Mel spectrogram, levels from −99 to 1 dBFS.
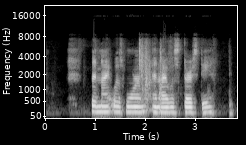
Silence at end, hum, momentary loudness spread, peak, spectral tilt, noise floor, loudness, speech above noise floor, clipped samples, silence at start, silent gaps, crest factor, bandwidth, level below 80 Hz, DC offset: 0.1 s; none; 20 LU; 0 dBFS; -6 dB/octave; -43 dBFS; -16 LUFS; 27 dB; under 0.1%; 0.45 s; none; 18 dB; 8 kHz; -56 dBFS; under 0.1%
